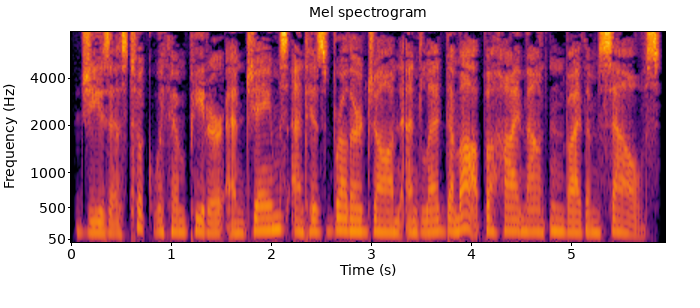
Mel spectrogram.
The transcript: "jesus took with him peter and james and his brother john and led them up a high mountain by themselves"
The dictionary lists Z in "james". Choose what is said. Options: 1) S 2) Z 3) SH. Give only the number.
2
